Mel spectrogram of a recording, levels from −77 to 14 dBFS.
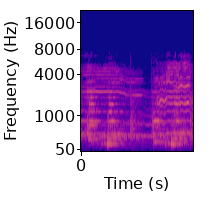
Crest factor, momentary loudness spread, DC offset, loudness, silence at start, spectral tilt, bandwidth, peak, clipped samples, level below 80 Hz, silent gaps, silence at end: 16 dB; 10 LU; under 0.1%; -29 LUFS; 0 s; -1.5 dB/octave; 8 kHz; -14 dBFS; under 0.1%; -68 dBFS; none; 0 s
